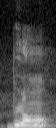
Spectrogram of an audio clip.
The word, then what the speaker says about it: blanc: Le C ne se prononce pas.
